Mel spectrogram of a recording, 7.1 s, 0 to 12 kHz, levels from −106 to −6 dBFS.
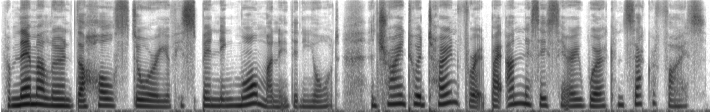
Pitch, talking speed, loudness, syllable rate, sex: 210 Hz, 220 wpm, -22 LUFS, 6.0 syllables/s, female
